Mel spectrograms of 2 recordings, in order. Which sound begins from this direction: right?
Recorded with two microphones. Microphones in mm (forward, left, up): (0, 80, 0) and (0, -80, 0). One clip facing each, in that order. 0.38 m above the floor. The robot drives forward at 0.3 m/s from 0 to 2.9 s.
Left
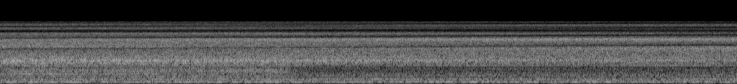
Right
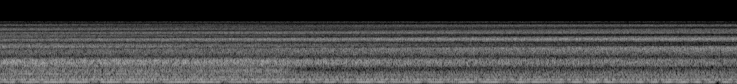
A drone, at 0.0 s.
